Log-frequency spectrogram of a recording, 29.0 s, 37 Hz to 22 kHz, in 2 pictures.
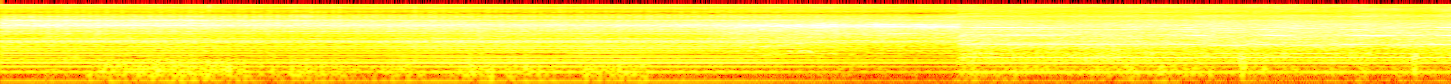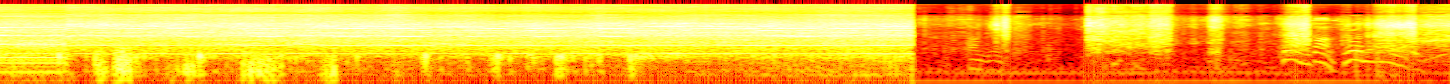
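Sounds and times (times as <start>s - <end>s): electric drill mixing: 0.1s - 23.6s
low hum: 4.7s - 23.6s.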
